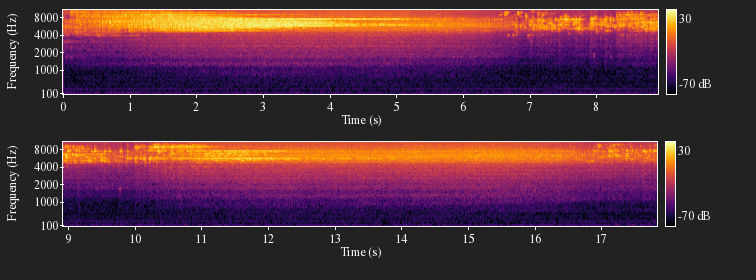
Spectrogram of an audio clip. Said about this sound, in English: Close your eyes if you can, and then just enjoy the sound of this rain stick, okay?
